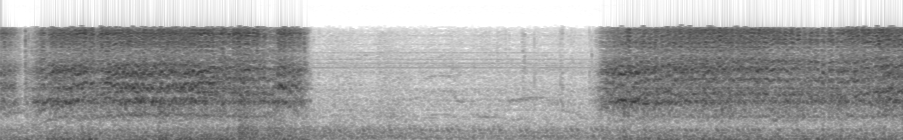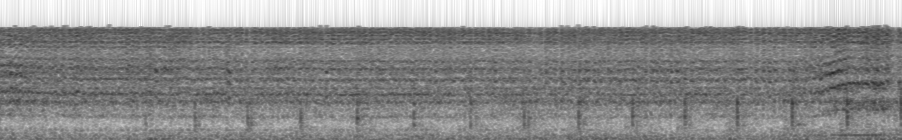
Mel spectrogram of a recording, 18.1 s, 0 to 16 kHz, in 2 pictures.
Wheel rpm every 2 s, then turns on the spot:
120, 110, 0, 100, 160, 160, 160, 160, 170.
2-4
